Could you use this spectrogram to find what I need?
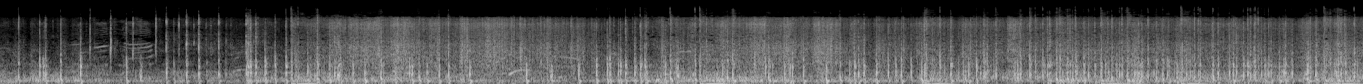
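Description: Fireworks crackle and fizz as sparks spread out.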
